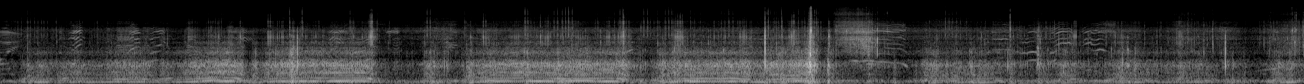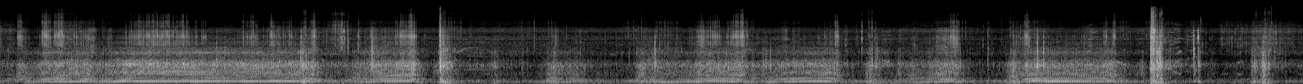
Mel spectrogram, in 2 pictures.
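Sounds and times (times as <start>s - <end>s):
hull slapping waves: 0.0s - 26.0s
jet ski engine revving: 0.0s - 26.0s
spray and wind noise: 7.6s - 13.2s.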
